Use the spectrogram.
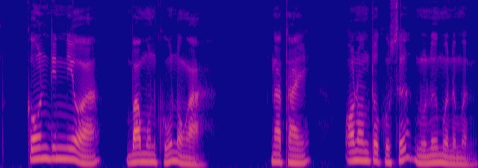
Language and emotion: Bodo, neutral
